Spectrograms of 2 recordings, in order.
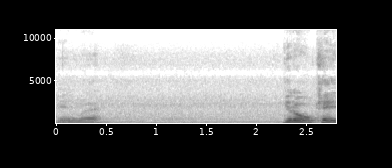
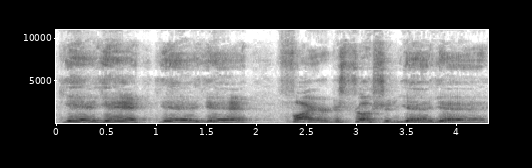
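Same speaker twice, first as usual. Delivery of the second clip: loud, gleeful yeah-yeahs cheering on fire and destruction; mock eager cheering; 7 dB louder, much slower than usual. Mocking believers whose J C wants destruction, in a loud gleeful cheer. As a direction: ham it up like a zealot egging on destruction. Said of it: "Their J C is like".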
